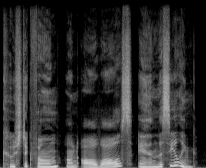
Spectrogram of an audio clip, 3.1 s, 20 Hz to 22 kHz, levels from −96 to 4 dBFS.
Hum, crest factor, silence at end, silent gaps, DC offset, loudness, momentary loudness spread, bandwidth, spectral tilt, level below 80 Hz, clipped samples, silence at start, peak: none; 12 dB; 0.2 s; none; under 0.1%; -24 LUFS; 5 LU; over 20 kHz; -4.5 dB/octave; -50 dBFS; under 0.1%; 0.05 s; -12 dBFS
